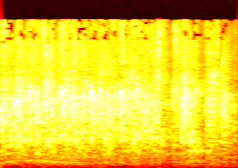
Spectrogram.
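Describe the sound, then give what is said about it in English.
An audience applauds with steady, dense clapping that carries through the whole stretch and eases slightly near the end. “Why are you applauding that?”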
